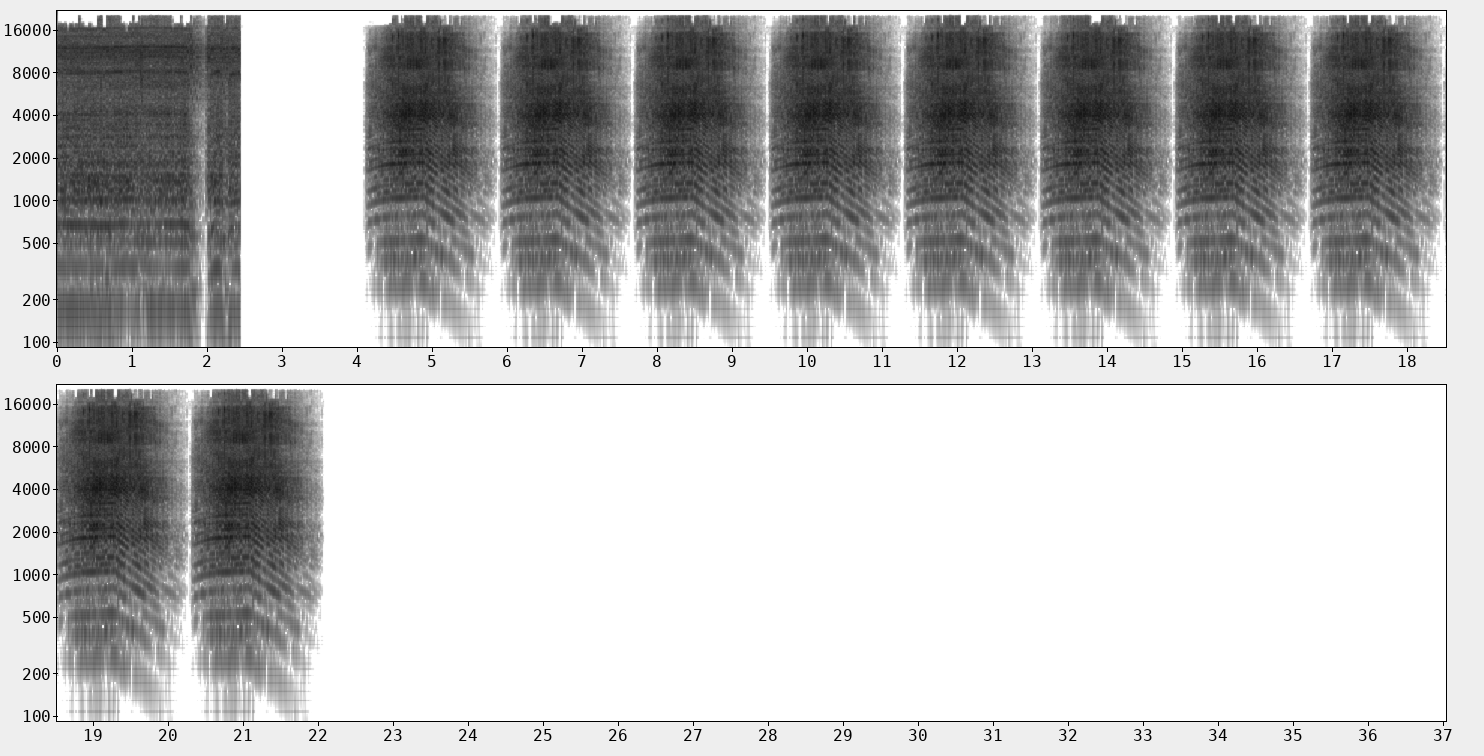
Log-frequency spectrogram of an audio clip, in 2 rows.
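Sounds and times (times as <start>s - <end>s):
blender motor whining in pulses: 0.0s - 2.5s, 4.1s - 22.1s.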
